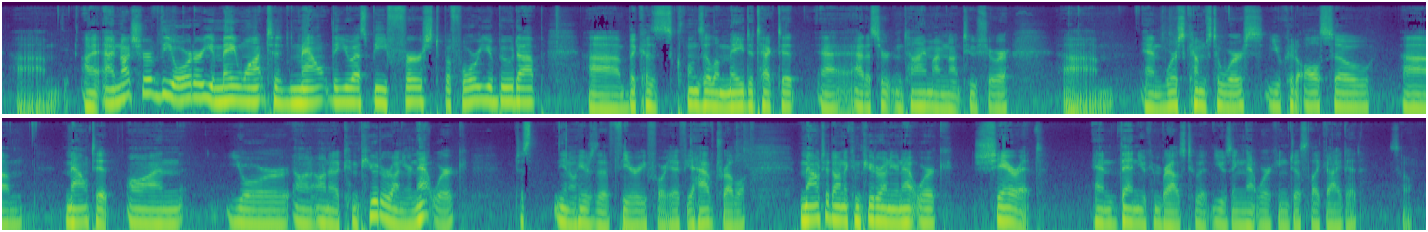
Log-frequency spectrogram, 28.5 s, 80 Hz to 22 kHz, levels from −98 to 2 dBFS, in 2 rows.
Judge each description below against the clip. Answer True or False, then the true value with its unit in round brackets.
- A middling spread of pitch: True (3.6 semitones)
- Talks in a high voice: False (120 Hz)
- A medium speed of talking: True (195 wpm)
